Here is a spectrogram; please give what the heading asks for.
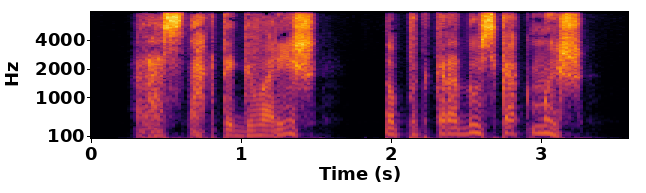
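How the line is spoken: Hissing. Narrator (Russian): прошипел Шут

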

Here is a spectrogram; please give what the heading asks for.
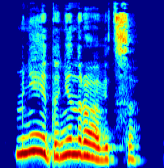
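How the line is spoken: Daughter's sigh. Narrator (Russian): вздохнула дочка

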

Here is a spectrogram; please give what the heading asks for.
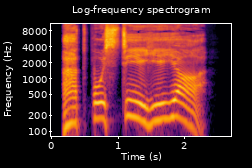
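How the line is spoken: Yelling. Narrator (Russian): заорал Адалин

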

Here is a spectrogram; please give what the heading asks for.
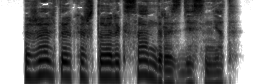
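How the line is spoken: Sighing, smiling. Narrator (Russian): вздохнула, улыбаясь

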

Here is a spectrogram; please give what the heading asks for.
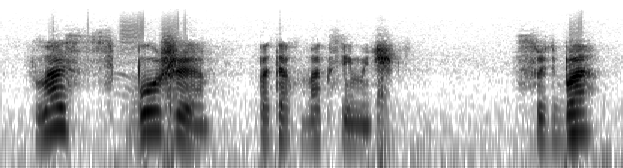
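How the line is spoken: Plain. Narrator (Russian): сказала Марья Гавриловна

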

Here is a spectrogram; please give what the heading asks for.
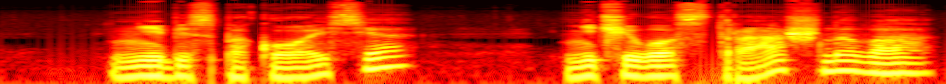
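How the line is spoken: Hot whisper. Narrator (Russian): жаркий шепот

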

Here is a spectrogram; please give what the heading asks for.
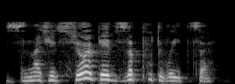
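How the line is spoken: Grumbling. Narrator (Russian): проворчал Фокс

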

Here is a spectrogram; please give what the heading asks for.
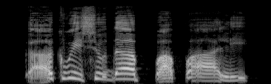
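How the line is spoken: Thin-voiced witch. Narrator (Russian): тонким голосом продолжала ведьма

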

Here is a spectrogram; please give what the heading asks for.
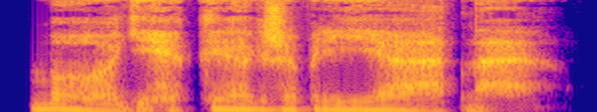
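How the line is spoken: Moan. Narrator (Russian): простонал Тайс

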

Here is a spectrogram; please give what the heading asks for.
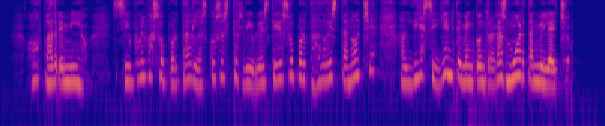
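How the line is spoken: Broken, halting voice. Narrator (Spanish): La pobre princesa dijo con voz entrecortada

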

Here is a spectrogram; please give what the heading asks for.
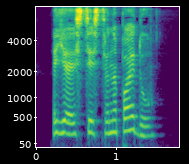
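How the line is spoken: Plain. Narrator (Russian): сказала Саша

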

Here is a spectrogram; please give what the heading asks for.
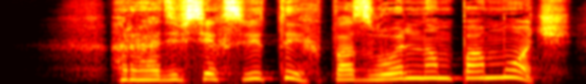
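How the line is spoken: Exclaiming. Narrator (Russian): воскликнула Нина

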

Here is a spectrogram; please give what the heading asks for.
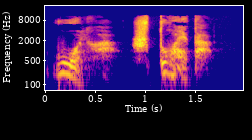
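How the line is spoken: Whisper. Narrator (Russian): шепнула Арсана

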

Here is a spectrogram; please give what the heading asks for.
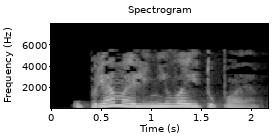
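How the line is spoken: Plain. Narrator (Russian): ответила

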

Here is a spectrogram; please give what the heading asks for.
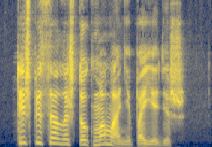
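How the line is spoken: Stern shout. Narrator (Russian): Санек строго прикрикнул

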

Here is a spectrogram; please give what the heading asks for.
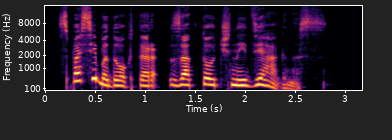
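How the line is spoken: Snorting. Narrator (Russian): фыркнула я

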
